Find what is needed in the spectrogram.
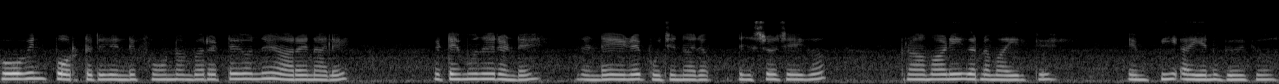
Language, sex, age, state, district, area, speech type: Malayalam, female, 30-45, Kerala, Palakkad, rural, read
